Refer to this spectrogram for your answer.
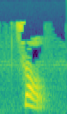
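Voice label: "揍" Mandarin Chinese; hsk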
